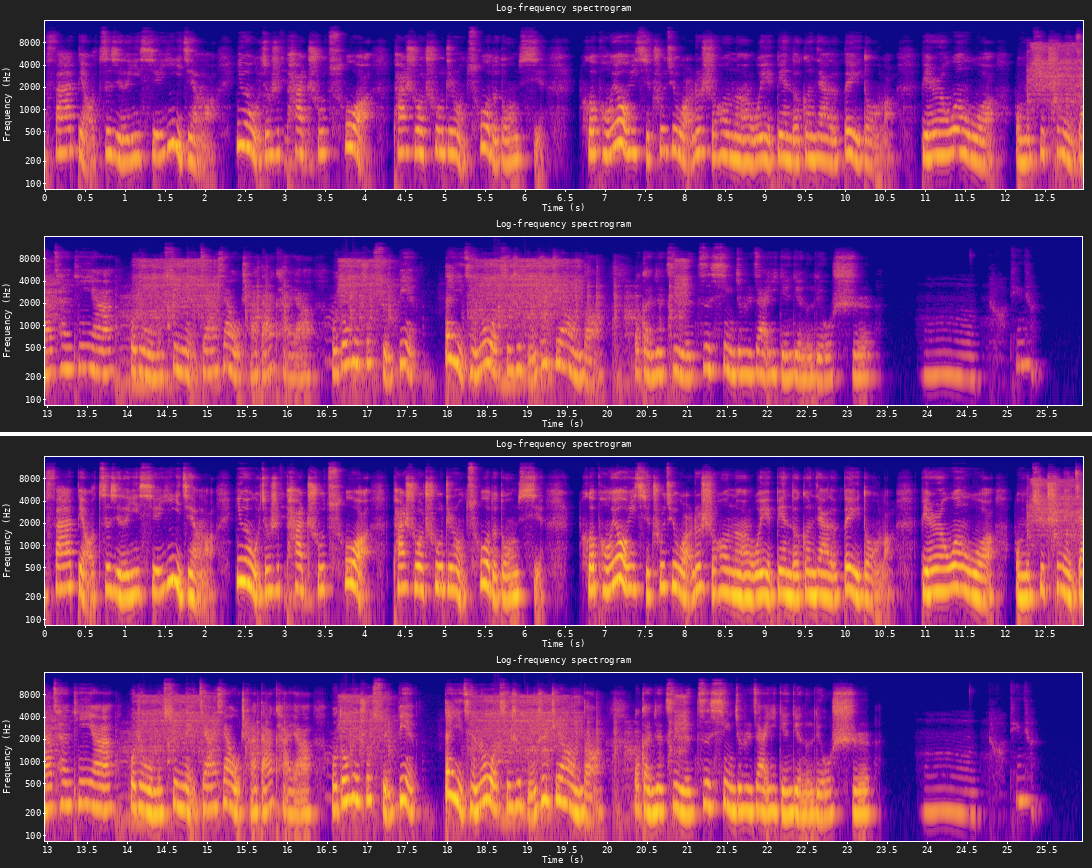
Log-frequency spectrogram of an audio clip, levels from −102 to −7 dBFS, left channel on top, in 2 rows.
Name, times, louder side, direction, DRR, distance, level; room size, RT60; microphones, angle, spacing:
voice 1, 0.0-17.7 18.0-23.4, right 7 dB, 85° right, 0.4 m, -25 dB
voice 2, 2.6-3.4 18.3-19.3 23.9-25.3, right 2 dB, 40° right, 1.3 m, -43 dB
sound 1, 12.2-16.1 16.5-21.0, right 1 dB, 10° right, 0.6 m, -41 dB
4.7 x 2.9 x 3.0 m
head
